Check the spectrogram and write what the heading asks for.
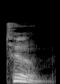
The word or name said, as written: tomb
